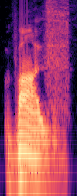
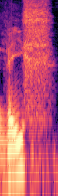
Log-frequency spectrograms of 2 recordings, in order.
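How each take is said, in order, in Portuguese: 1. Tem um a aberto e termina em z. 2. Termina em um s surdo. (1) "E os britânicos, vase. Vou jogar um som de A e um som de Z aqui" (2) "Os americanos vão falar vase, esse S sem corda vocal é mudo"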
